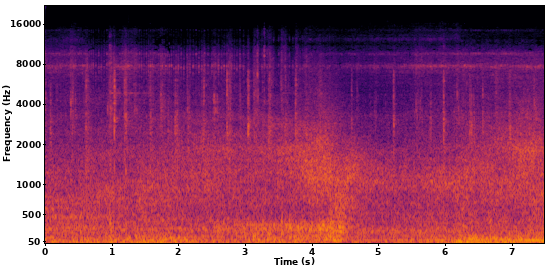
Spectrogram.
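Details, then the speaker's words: Brompton folding bike, Sturmey-Archer rear hub, rattling again under two weeks after the hub was serviced: light irregular ticks and rattles come and go as the wheel turns under rolling and wind noise; intermittent rear hub rattle. "I rode it for not even 2 weeks. And then yesterday I was riding it home and I started hearing this rattle noise."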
